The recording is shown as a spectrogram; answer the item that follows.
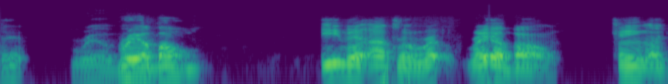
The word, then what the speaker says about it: Rehoboam: How you pronounce it? Rehoboam.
